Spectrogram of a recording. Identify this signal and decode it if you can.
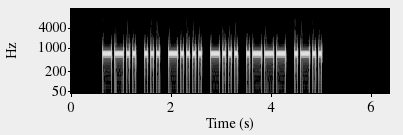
Morse code, heard as a keyed tone, about 20 wpm, 700 Hz. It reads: ZS6BJL
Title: DXCC-100 Call Signs - 6 Characters - 20wpm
